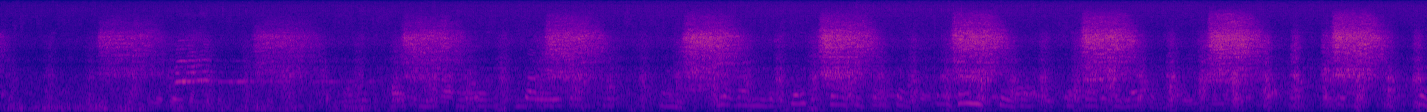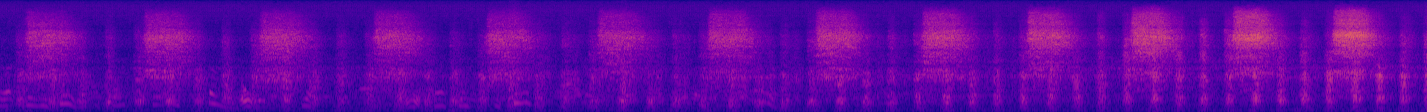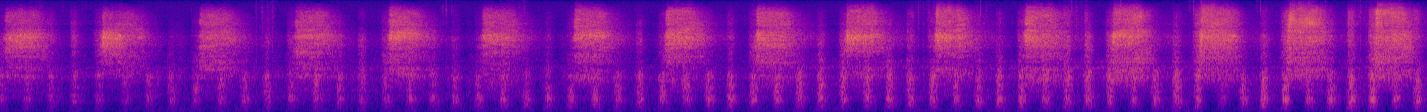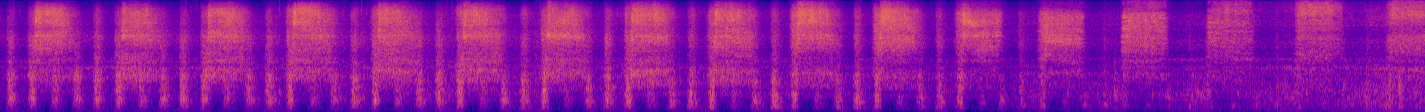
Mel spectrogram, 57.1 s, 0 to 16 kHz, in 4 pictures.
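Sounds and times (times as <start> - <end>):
steam locomotive chuffing: 0.0 - 57.0.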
